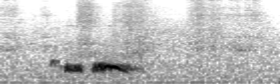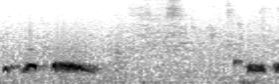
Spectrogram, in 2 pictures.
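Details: Lure spotted dove from Ninh Thuận, Vietnam, cooing quickly to excite male doves. Two full phrases and the start of a third: a clipped opening note, then a longer, rounded coo sliding down, each about two seconds apart.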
